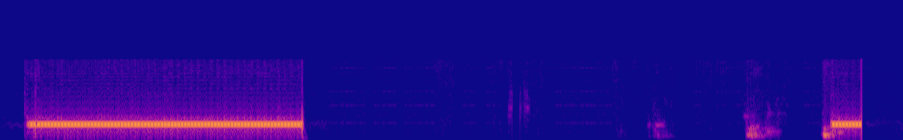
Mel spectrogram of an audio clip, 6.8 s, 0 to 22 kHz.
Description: Ringback tone (North America), 440 + 480 Hz.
